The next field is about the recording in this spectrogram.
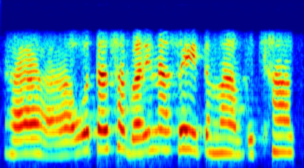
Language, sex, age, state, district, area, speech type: Sindhi, female, 18-30, Gujarat, Junagadh, urban, conversation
